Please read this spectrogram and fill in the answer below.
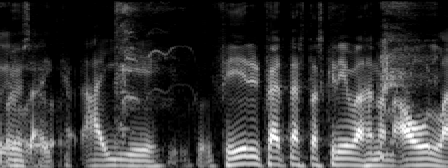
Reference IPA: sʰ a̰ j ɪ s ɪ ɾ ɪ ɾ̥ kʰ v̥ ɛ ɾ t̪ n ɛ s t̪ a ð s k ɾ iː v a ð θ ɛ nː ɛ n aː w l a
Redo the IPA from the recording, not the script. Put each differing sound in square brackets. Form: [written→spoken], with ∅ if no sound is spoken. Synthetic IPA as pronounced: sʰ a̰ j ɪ [s→f] ɪ ɾ ɪ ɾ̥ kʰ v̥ ɛ ɾ t̪ n ɛ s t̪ a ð s k ɾ [iː→ɪː] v a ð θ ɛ nː [ɛ→a] n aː w l a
